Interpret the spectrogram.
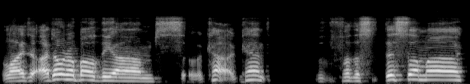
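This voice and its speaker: A man's voice: sits high, normal speed, a little mellow. A man calling in to a live show, laid-back and rambling, with lots of fillers. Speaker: caller. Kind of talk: casual chat.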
